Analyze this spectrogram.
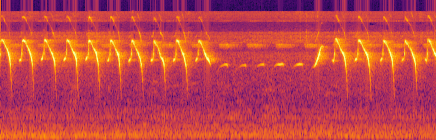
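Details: White-headed munia, known locally as emprit kaji or bondol haji, singing actively: rapid runs of high, sharply down-slurred notes, about five a second, broken by a soft, even string of thin piping notes before the slurs resume.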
